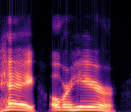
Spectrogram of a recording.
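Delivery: loud, shrill, very high calling-out shout. Voicing an archer who shoots a creature in the back: yelling. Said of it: "yelling at it too".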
